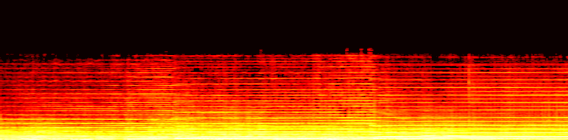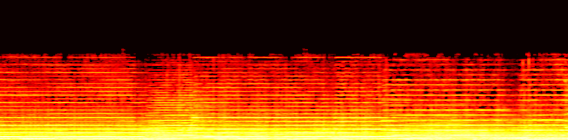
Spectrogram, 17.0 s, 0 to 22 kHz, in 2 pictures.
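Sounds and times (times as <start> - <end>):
bandoneon: 0.0 - 17.0
double bass: 0.0 - 17.0
piano: 0.0 - 17.0
violin bowing long notes: 0.0 - 17.0.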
